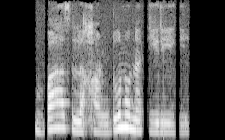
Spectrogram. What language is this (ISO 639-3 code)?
pus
